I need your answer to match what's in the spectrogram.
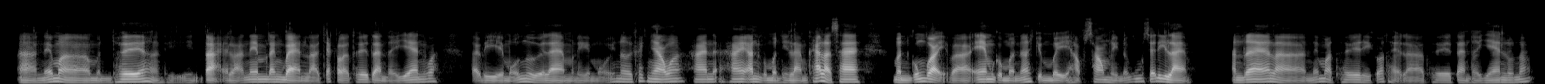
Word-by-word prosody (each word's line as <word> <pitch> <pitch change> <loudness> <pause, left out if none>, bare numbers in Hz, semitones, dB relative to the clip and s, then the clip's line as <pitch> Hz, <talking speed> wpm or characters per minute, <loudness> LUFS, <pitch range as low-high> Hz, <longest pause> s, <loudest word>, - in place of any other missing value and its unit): À, 95 -2 -2
nếu 100 +6 -2
mà 100 -8 +1
mình 90 -1 -6
thuê 120 +3 +6
á 130 - +3
hả 140 - -4
thì 100 -2 -16
hiện 90 0 -12
tại - - +3
là - - -2
anh 110 - -4
em 120 +1 +1
đang 115 -1 0
bàn 85 -5 +5
là 80 -1 -2
chắc - - -6
là 90 - +1
thuê 115 +3 -2
toàn 90 -5 0
thời 85 +1 -8
gian 110 +6 0
quá, 140 - -3 0.3
tại - - -5
vì 90 -1 -2
mỗi 85 +6 -5
người 110 -8 -1
làm 90 -1 +1
thì 90 -1 -8
mỗi 85 +9 -10
nơi 125 -2 -3
khác 150 +3 -8
nhau 125 -1 +4
á, 135 +1 -2
hai 115 -1 +1 0.2
hai 125 0 +2
anh 120 0 +3
của 95 - -7
mình 95 -1 -3
thì 100 - -8
làm 90 -1 -1
khá - - +4
là - - +7
xa, 115 -1 +5 0.3
mình 100 -2 0
cũng 120 +6 +1
vậy 135 - +7
và 90 -3 0
em 120 +5 +2
của 100 - -3
mình 90 -1 -3
á 120 - 0
chuẩn 90 -3 -5
bị 90 -2 -1
học 85 - -7
xong 110 -2 -1
thì 95 - -5
nó 95 +4 -8
cũng 135 +1 -7
sẽ 130 - 0
đi 140 - +1
làm. 95 -7 +5 0.4
Thành 105 -1 -3
ra 120 +2 +6
á 130 - +4
là 85 -9 0
nếu 95 +9 -8
mà 130 - -2
thuê 110 -1 -3
thì 100 -3 -7
có 125 +7 -7
thể - - -8
là 85 -1 -7
thuê 100 -2 -5
toàn 100 -2 -4
thời 90 0 -9
gian 100 +2 -3
luôn 105 +1 -5
đó. 125 +5 -6
100 Hz, 305 wpm, -26 LUFS, 90-120 Hz, 0.4 s, là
